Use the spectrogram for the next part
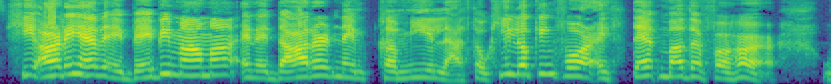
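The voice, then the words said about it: Put-on Spanish accent. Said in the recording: “He's got a Spanish accent, ... he spent his whole life in Venezuela, so he talked not quite like this, but a little something like this.”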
